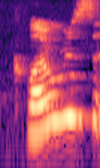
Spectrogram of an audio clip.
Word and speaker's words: cloze: Close with a Z. Close, CLOZE. How do you pronounce that, folks?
